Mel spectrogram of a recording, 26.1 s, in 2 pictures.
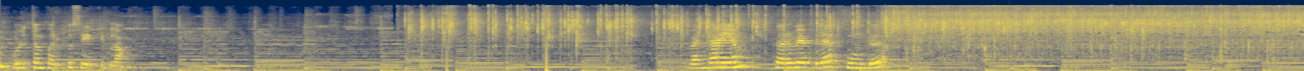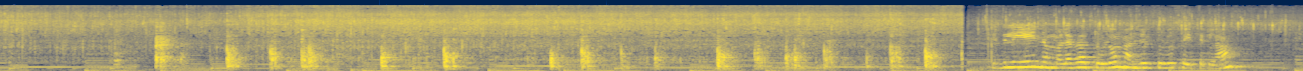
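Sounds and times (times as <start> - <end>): onion and garlic sizzling in oil: 3.9 - 26.0
spatula scraping and tapping a pan: 14.2 - 22.7.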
